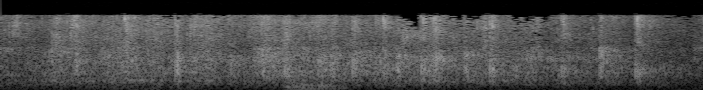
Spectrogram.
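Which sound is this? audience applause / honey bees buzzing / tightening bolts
audience applause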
